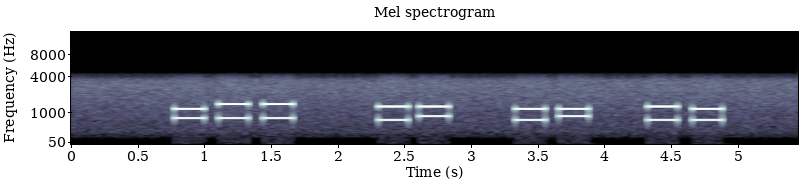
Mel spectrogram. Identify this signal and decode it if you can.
DTMF, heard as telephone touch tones, dialled by hand, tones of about 230 ms. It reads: 466 28 17 21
